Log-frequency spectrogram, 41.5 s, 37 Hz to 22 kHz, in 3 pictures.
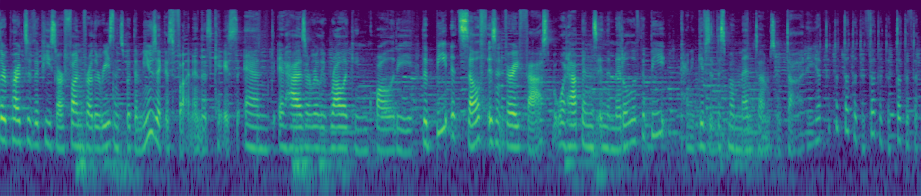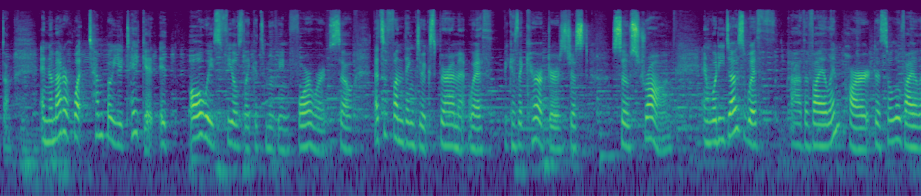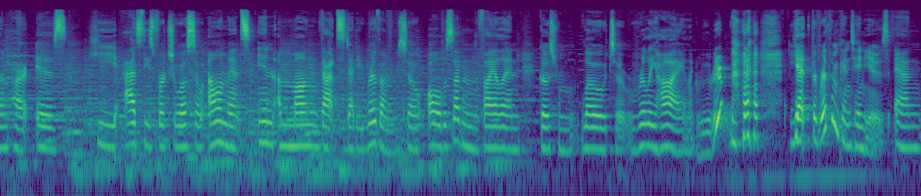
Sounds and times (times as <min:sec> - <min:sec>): Violin, fiddle: 0:00.0 - 0:37.9
Speech: 0:00.0 - 0:38.6, 0:39.5 - 0:41.4.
